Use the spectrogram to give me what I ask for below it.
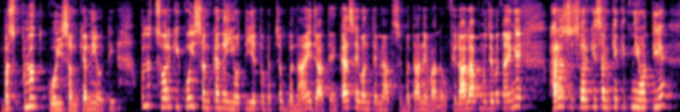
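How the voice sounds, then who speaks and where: Man, high voice, teacher, question-and-answer drilling, stretched demo sounds. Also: brisk, a bit bright. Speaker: Hindi teacher for exam students. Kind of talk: classroom-style video lesson.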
